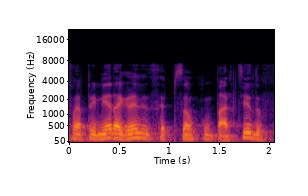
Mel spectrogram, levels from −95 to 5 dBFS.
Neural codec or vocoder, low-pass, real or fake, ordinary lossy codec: none; 7.2 kHz; real; none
